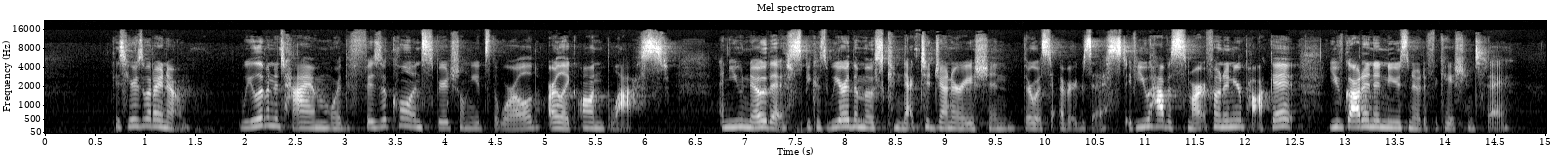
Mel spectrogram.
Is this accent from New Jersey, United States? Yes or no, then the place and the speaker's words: yes; New Jersey, United States; also born or lived in California; Like, I'm from New Jersey. I lived out here most of my life. I like cheered for the USC Trojans.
